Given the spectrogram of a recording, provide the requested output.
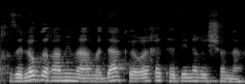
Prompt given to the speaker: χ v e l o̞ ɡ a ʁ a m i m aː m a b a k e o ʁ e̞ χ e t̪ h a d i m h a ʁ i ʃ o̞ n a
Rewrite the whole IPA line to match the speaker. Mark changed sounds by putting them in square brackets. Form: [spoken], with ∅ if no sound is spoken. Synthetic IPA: χ [z] e l o̞ ɡ a ʁ a m i m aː m a [d] a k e o ʁ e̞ χ e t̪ h a d i [n] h a ʁ i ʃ o̞ n a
